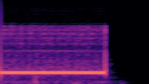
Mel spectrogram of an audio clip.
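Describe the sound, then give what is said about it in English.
A steady single-pitch telephone tone rings out as a call is placed on speakerphone. It holds level and fairly loud for about a second, then cuts off abruptly into silence. “I'm going to call him on speaker because we could do this a lot faster and we're wrapping up.”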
